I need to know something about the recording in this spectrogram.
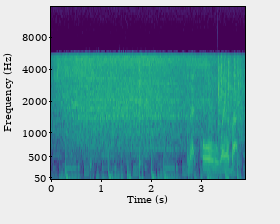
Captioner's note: machinery screeching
